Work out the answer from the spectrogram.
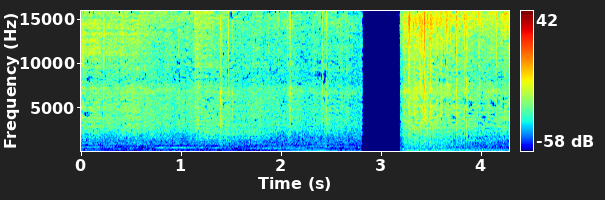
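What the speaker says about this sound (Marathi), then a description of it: "ते थोडंसं तेल टाकून घेऊया, वरती आपण हे थालीपीठ टाकूया" A thalipeeth flatbread fries in oil on a pan, a soft, steady sizzle that cuts out briefly and then returns louder and brighter.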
